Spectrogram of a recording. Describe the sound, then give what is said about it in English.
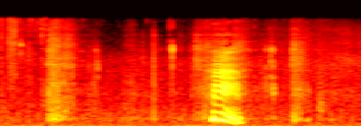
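Crunch of biting into a cream-filled wafer cookie, one sharp, loud crackling bite following a softer earlier crunch, with faint chewing noise around it. “wafer things with some cream in it. Okay? And forgive me for crunching.”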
